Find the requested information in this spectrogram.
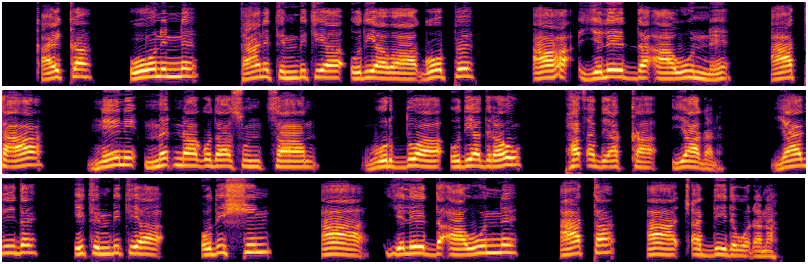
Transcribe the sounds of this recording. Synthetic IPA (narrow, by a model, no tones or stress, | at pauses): kʼɐjkːɐ | oːnɪnːɛ | t̪aːnɪt̪ɪmbɪt̪ɪjaːʔɔd̪ɪjaːwaːɡoːpːɛ | aːjɛle̞ːd̪ːɐʔaːwunːɛ | aːt̪ːɐaː | ne̞ːnɪmɛɗɪnaːɡɔd̪aːsʊnt͡sːaːn | wɔɾd̪ːʊwaːɔd̪ɪjaːd̪ɪɾɐw | pɐt͡sʼɐd̪ɛɐkːɐjaːɡɐ̰nɐ | jaːɡiːd̪ɛ | ɪt̪ɪmbɪt̪ɪjaː | ɔd̪ɪʃːɪn | ʔaː | jɛle̞ːd̪ːɐʔaːwuːnːɛ | ʔaːt̪ːɐ | aːt͡ʃʼɐd̪ːiːd̪ɛwɔɗɐnɐ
